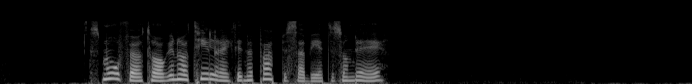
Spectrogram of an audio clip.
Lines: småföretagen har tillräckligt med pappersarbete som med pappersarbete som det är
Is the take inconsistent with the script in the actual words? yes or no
yes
